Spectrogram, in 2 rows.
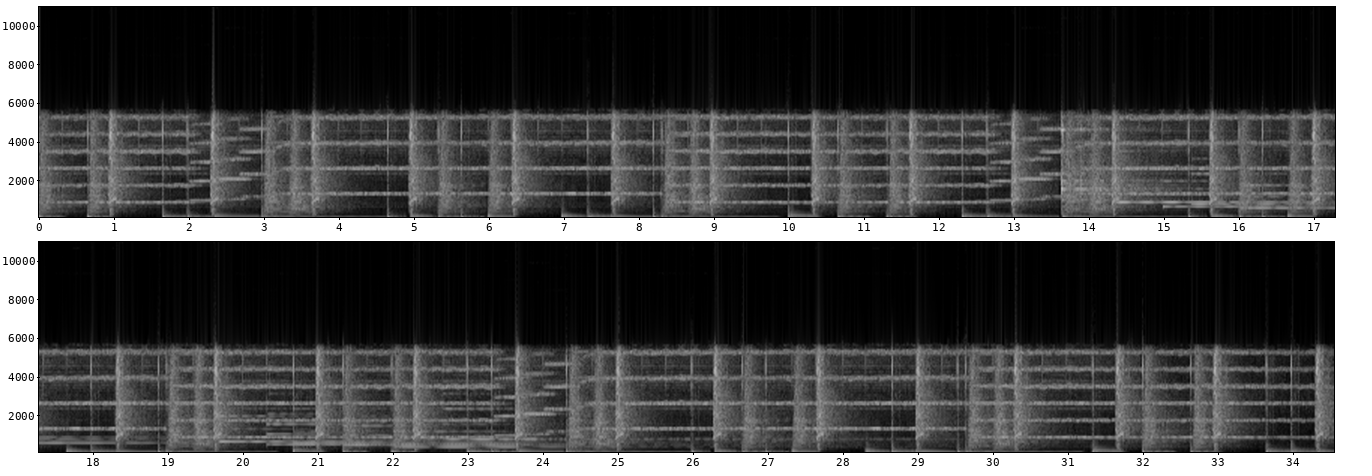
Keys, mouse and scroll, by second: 3.1 scroll down 2, 3.9 click, 5.3 click, 6.6 p, 7.3 scroll down 2, 8.7 scroll down 2, 9.1 scroll up 1, 9.6 scroll up 1, 10.0 middle click, 13.3 click, 13.4 click, 16.0 click, 16.1 click, 18.1 click, 18.2 click, 19.3 click, 19.9 click, 21.1 click, 21.2 click, 22.2 click, 22.3 click, 22.6 click, 22.7 click, 23.6 click, 30.4 scroll down 2, 31.5 scroll up 1, 32.0 scroll up 1, 32.7 scroll down 3.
